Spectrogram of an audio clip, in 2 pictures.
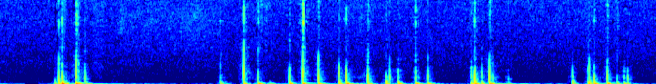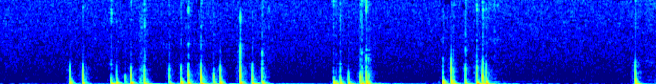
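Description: A round, flat, solid cork coaster lying on a black table, with a handheld recorder resting at its front edge, is tapped by the long natural fingernails and fingertips of both hands. Quick bursts of soft, dull taps come in clusters separated by short silences. The sound is muffled and low, with almost no ring.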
